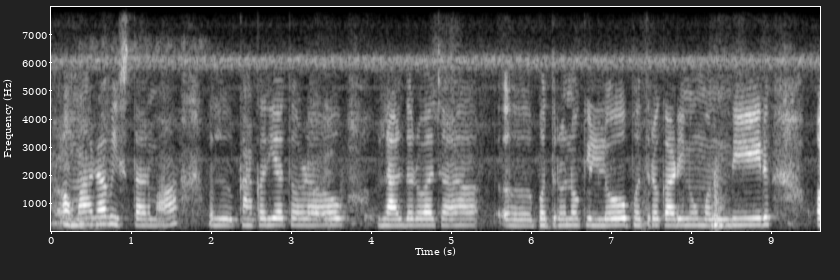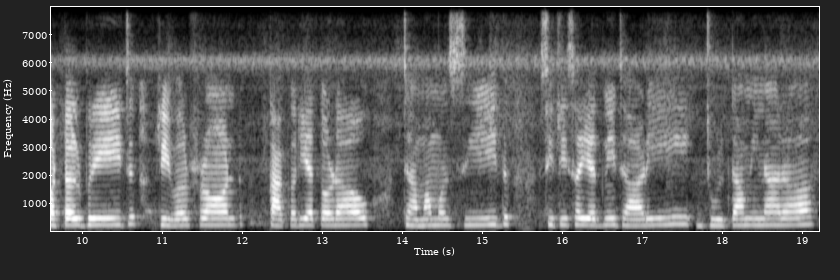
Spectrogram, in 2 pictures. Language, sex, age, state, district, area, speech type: Gujarati, female, 18-30, Gujarat, Ahmedabad, urban, spontaneous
